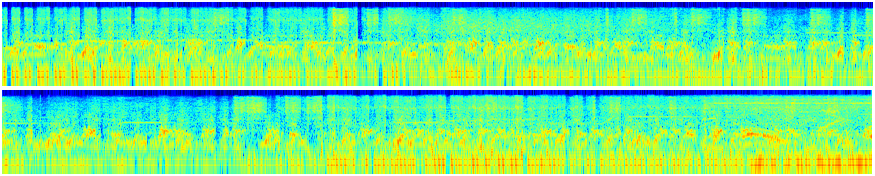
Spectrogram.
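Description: Video game sound effects pop and crackle rapidly as attacks hit.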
